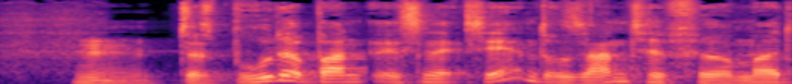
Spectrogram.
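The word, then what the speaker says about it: Broderbund: Es heißt Gut. Bruderband. – Bruderband. – Mit langem Total U. Total anders, als man es intuitiv sprechen würde. – Genau, intuitiv würde man ja Brüderbund sagen oder so.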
